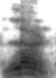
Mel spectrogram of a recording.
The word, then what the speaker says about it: learned: Okay, scholarly, जैसे हम कहते हैं तो जब ये स्कॉलरली के मीनिंग में यूज होता है इट is pronounced as लर्निड, लर्निड, लर्निड professor, a लर्निड professor, ऐसा professor who हैज a good knowledge, who हैज a huge knowledge.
